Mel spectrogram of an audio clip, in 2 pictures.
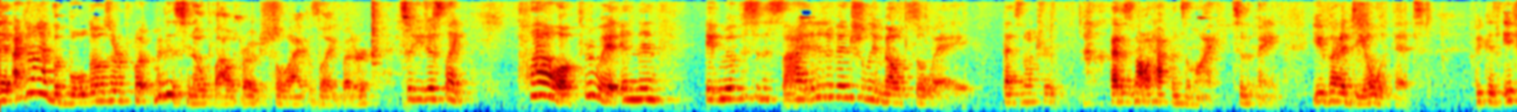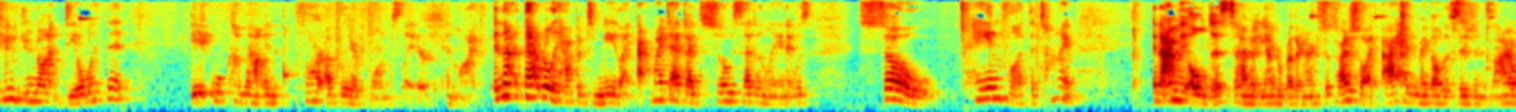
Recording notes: Recorded at Union Church.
